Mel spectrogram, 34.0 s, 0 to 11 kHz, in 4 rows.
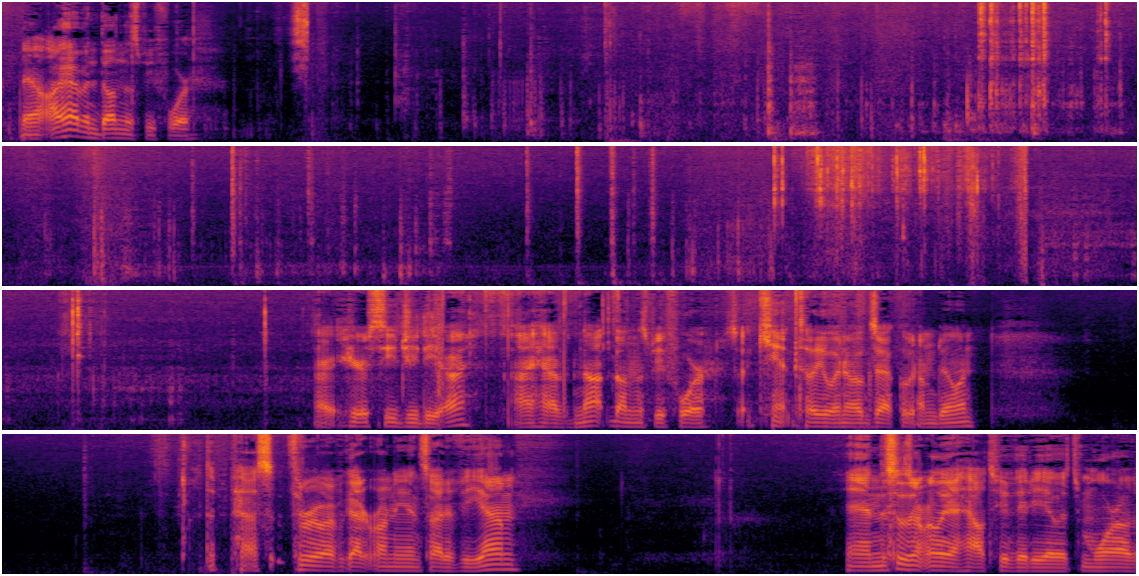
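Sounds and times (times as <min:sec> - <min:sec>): objects and cables clicking and rattling: 0:01.7 - 0:19.1.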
